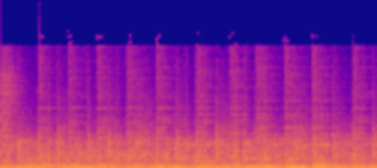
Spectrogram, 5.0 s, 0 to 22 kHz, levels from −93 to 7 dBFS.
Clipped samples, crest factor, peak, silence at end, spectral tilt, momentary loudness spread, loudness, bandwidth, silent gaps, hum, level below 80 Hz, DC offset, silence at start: under 0.1%; 14 dB; -4 dBFS; 0 s; -5.5 dB/octave; 2 LU; -17 LUFS; 17.5 kHz; none; none; -26 dBFS; under 0.1%; 0 s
